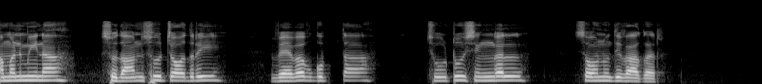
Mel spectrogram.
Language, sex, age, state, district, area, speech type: Hindi, male, 18-30, Rajasthan, Bharatpur, rural, spontaneous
